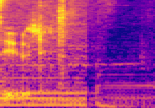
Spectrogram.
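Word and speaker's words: Soothr: Up next is one of the hottest restaurants in New York right now, known as Soother, but properly pronounced Sood.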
